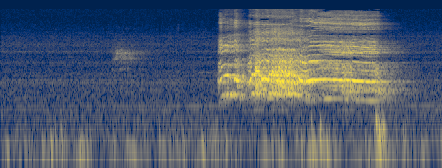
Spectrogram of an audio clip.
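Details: First crow from a young pet rooster, a single harsh, raspy crow of roughly one and a half seconds that bursts in after a quiet stretch with a faint distant chirp, holds loud and scratchy, then breaks off with a low grunt.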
